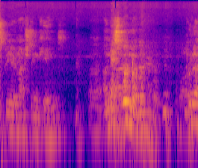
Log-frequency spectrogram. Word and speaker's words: Keynes: She said, excuse me young man, she said, I know it's spelt Keynes, K-E-Y-N-E-S, but here in Cirencester we prefer to pronounce it Keynes.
